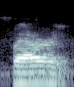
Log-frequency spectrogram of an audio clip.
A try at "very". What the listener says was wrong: Nggak pakai F, tapi very.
